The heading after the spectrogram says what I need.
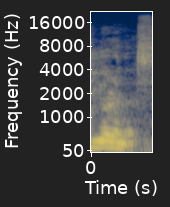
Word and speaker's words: Uranus: uran's it will cut travel over uranus yeah that's how to say it i mean uranus is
